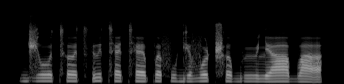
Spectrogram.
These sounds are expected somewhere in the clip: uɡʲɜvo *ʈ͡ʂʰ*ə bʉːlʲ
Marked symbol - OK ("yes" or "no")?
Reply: yes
